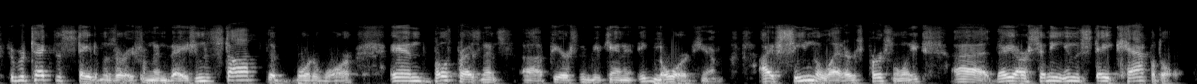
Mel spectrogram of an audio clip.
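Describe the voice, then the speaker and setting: A man co-hosting a political talk show who speaks emphatically but keeps pausing on "uh.". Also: medium pitch, husky. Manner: emphatic, hesitant with frequent "uh" fillers. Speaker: co-host. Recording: dull muffled lo-fi audio.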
